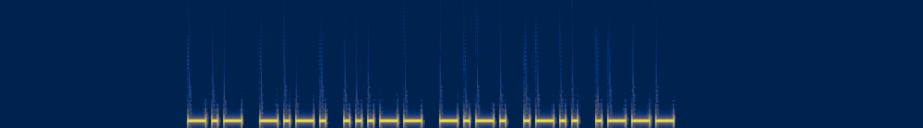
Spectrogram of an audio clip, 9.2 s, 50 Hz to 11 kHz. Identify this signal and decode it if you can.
Morse code, heard as a keyed tone, about 20 wpm, 700 Hz. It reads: KC3CLJ
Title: USA Call Signs - 6 Characters - Repeated 3x - 20wpm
